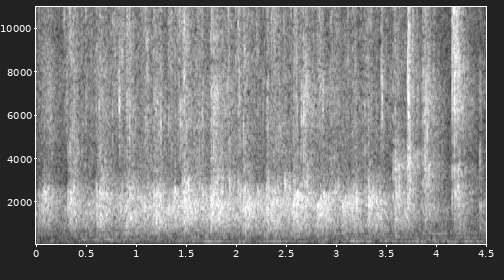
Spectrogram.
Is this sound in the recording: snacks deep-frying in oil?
no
